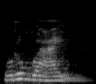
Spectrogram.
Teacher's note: Então, olha aí, na palavra Uruguai, a gente percebe o U, uma semivogal, o A, uma vogal, e o I, uma semivogal. Ou seja, um tritongo oral. O som saiu apenas pela boca.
